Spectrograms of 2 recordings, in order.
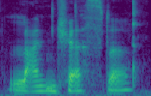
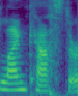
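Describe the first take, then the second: First: The middle consonant is a ch sound. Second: The middle consonant is a plain k sound. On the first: The speaker calls it wrong. "still mispronounced it" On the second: The speaker calls it right. "we put the subtitles on and it said Lancaster"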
